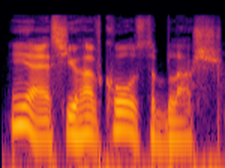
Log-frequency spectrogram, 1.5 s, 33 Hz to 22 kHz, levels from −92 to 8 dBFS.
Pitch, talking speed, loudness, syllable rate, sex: 120 Hz, 240 wpm, -18 LUFS, 5.1 syllables/s, male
